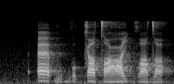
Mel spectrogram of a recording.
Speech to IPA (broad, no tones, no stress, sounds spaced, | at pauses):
ʔ æ ɓ u b o k e tˤ æ ʕ i k w æ dˤ y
